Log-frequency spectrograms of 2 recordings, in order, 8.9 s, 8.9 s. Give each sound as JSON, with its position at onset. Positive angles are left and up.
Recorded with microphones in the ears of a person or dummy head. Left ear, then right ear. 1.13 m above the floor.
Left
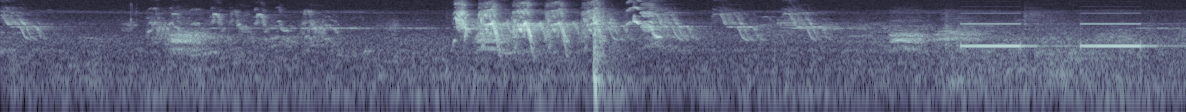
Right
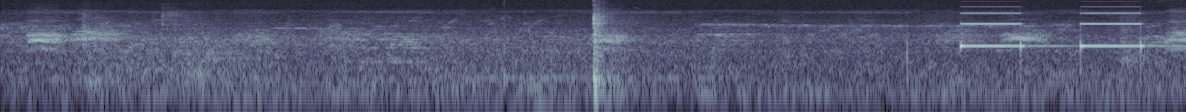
{"t": 4.4, "sound": "a drawer", "side_deg": 20, "distance_m": 1.0}
{"t": 7.2, "sound": "an alarm", "side_deg": -20, "distance_m": 0.7}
